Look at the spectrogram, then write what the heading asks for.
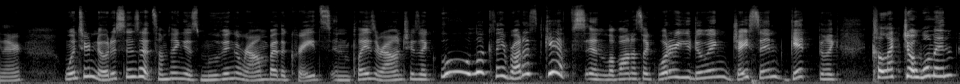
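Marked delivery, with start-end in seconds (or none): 4.4-5.8 very high, sing-song and thrilled; dreamy delight. Retold or imitated. Winter finding the crates, in a very high delighted squeal. 6.6-9.5 exasperated command. Retold or imitated. Levana scolding Jason.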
